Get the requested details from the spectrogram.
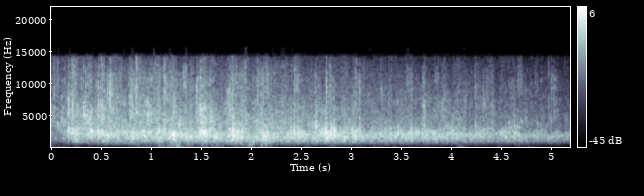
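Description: Steady audience applause, a dense crackle of many hands clapping at an even, sustained level for several seconds with no break, some crowd murmur mixed in.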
